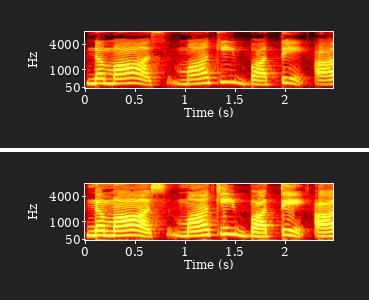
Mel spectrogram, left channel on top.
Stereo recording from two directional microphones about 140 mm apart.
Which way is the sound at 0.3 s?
25° right (ahead or behind).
